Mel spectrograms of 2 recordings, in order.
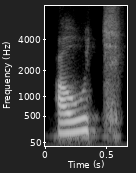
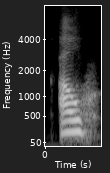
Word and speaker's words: auch: Jadi tidak usah dibilang ouch gitu, tapi auch gut gitu ya.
